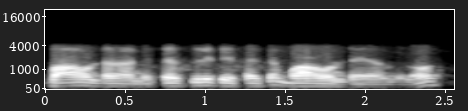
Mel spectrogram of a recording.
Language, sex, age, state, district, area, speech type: Telugu, male, 18-30, Telangana, Jangaon, rural, conversation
